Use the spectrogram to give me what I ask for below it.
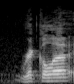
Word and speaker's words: Rikala: My full name is Ward Daniel Rickla, and the last name is spelled R-I-K-A-L-A.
